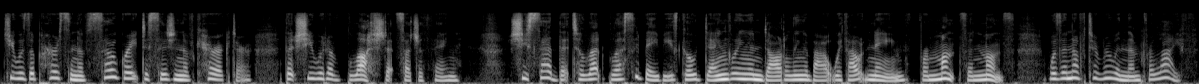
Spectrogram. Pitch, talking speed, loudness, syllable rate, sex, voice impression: 225 Hz, 220 wpm, -18 LUFS, 5.4 syllables/s, female, feminine, adult-like, fluent, slightly calm, friendly, slightly sweet, kind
